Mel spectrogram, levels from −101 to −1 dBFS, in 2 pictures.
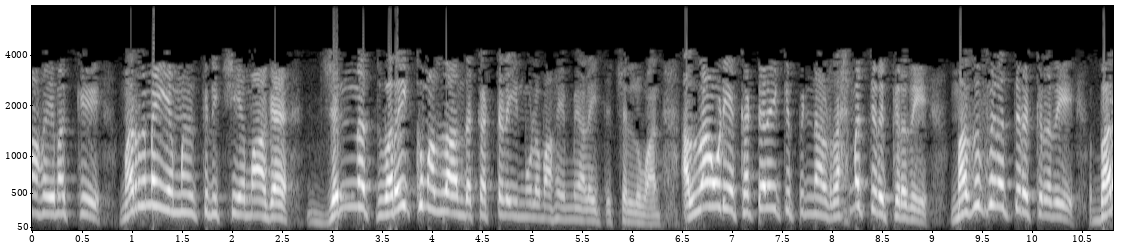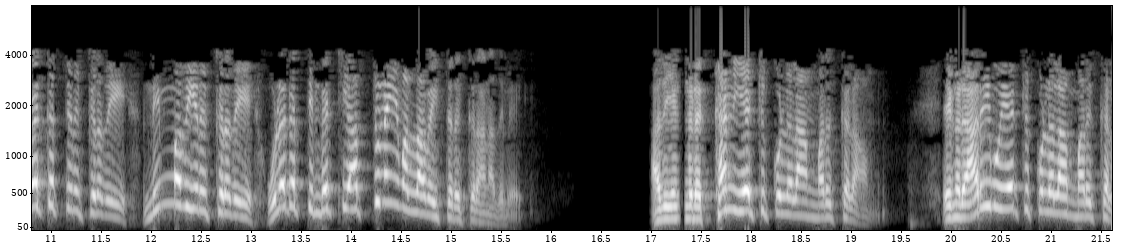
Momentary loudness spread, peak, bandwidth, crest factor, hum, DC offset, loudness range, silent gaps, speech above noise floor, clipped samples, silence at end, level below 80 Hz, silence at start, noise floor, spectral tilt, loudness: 13 LU; 0 dBFS; 6.2 kHz; 16 dB; none; under 0.1%; 4 LU; 16.26-16.97 s; 42 dB; under 0.1%; 0 s; -66 dBFS; 0 s; -57 dBFS; -8 dB/octave; -15 LUFS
